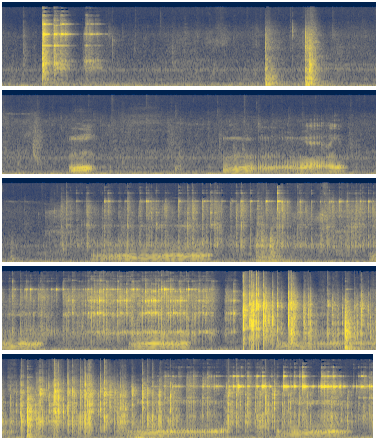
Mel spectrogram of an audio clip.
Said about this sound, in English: Foil tray. Almond. Ceramic bowl.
